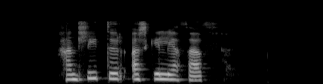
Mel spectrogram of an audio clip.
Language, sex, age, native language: Icelandic, female, 20-29, Icelandic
